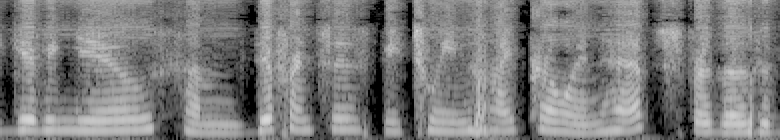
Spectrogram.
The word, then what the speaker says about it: HIePRO: First of all, you notice that we pronounce it HiPro. Even though it's spelled Hi-E-Pro. What happened was we found we had a hard time with the extra E, and it ended up becoming HiPro, so we're just going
